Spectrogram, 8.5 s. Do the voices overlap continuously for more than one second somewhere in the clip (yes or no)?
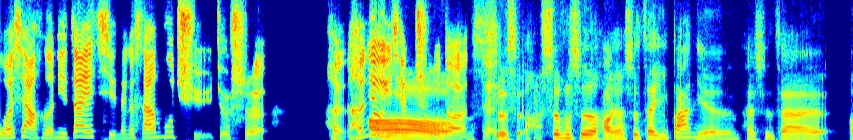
yes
